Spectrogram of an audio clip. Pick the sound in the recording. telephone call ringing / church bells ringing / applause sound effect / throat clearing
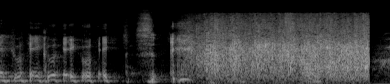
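applause sound effect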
